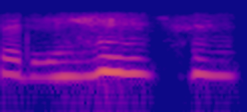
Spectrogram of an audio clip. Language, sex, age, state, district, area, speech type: Kannada, female, 18-30, Karnataka, Dakshina Kannada, rural, conversation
